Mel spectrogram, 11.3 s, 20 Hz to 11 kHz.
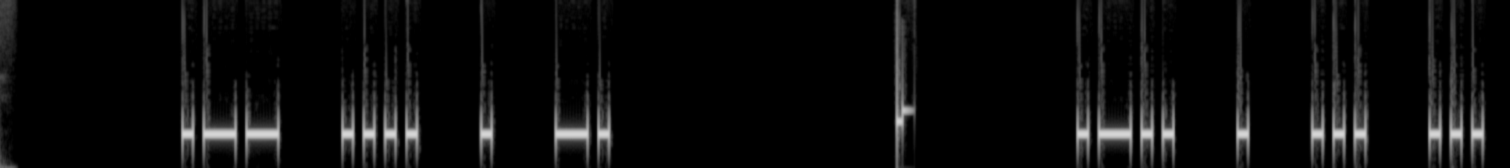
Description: Morse code, heard as a keyed tone, about 15 wpm, spaced as for 11 wpm, 700 Hz. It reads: WHEN LESS
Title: 2x Character Spacing - Top 500 Words - 15wpm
